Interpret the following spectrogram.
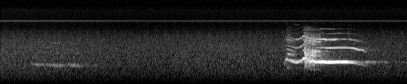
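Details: Fox calling during the early-year courting season, one of a romancing pair in mountain forest: a faint short call, then a louder drawn-out wavering yelp with bright harmonics, over a steady hiss.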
